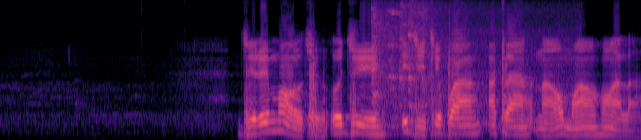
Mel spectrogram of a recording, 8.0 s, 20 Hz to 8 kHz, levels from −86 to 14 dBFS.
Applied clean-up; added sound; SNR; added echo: none; Car; 10 dB; reverberation time 0.7 s.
